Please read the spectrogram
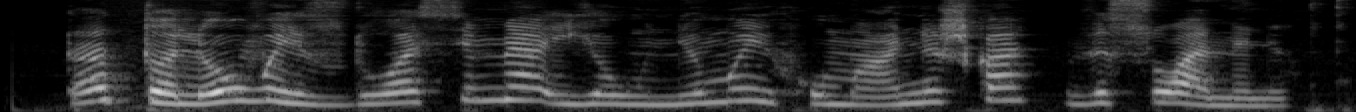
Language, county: Lithuanian, Klaipėda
